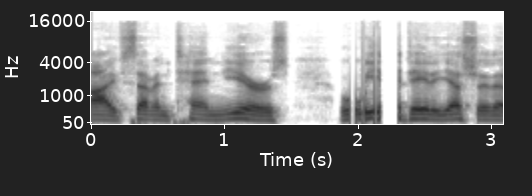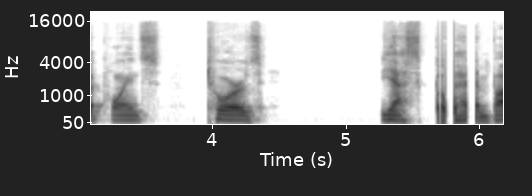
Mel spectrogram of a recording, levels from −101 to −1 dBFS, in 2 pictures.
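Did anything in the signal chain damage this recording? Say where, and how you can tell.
Yes. The speech breaks into clusters of short silences at 1.93–2.32 s and 5.63–5.99 s (longest gap 139 ms), then resumes as if it had played on. This is likely a Bluetooth dropout on the wireless playback link. The spectrogram shows sharp-edged blank vertical bands, and the waveform drops flat.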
